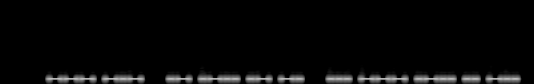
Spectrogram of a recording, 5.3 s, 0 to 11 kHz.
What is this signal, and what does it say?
Morse code, heard as a keyed tone, about 30 wpm, 700 Hz. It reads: OK ALAN SOLID
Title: Practice QSO - Exchange 3 - More Info - 30wpm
